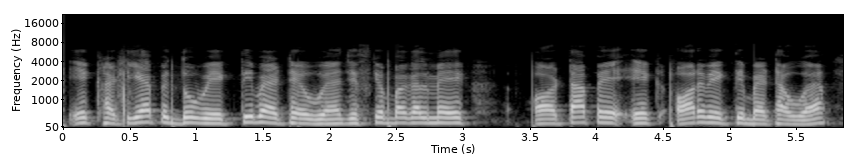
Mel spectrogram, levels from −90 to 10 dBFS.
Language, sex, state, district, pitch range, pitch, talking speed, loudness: Hindi, male, Jharkhand, Garhwa, 160-185 Hz, 175 Hz, 205 wpm, -14 LUFS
